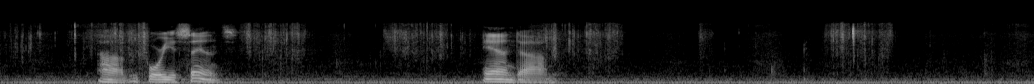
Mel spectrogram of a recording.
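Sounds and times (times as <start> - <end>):
book pages being turned: 0.0 - 1.6, 2.4 - 3.2, 3.8 - 6.3, 8.2 - 9.0
low steady hum: 0.0 - 10.3
speech: 1.0 - 2.8, 4.8 - 5.7.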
